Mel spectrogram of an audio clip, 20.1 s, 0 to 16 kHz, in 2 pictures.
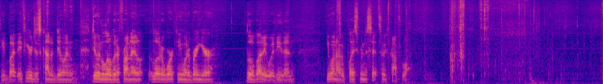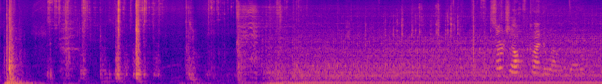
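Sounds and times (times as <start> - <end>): loud thump: 10.1 - 10.6
diesel tractor engine starting and idling: 12.9 - 20.0.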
